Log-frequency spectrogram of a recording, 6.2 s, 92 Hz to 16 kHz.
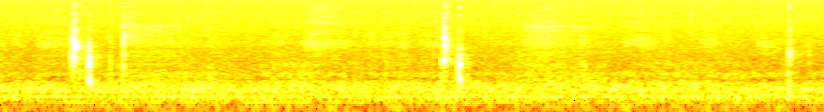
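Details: A 1-day-old newborn with hiccups: soft, abrupt little hiccup sounds, some in quick pairs, over a quiet room hum; newborn hiccups.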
